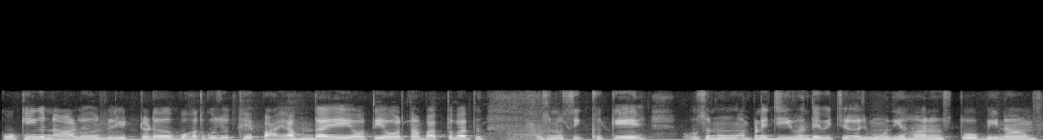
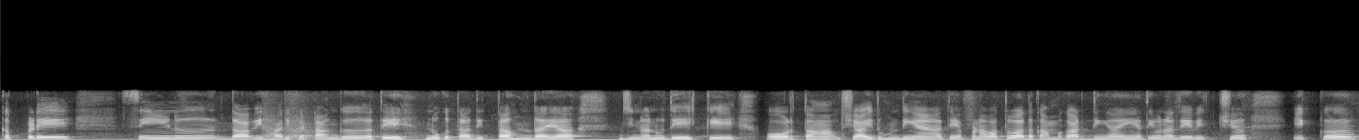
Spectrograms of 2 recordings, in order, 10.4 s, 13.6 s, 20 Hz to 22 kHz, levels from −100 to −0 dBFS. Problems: background sounds at intervals, background conversations at intervals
